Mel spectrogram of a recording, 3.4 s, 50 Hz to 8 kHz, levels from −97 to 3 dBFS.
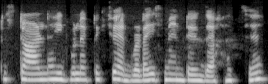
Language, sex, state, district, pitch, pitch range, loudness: Bengali, female, West Bengal, Jhargram, 210 Hz, 195-225 Hz, -18 LUFS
